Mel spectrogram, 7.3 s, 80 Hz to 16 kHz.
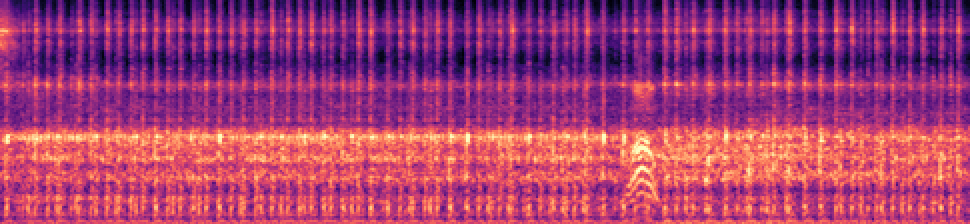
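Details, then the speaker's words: Honda NSR250R-SP MC18 250cc two-stroke twin with JHA pipes, started on choke, mic low near the pipes; crisp, even rapid popping from both cylinders at a steady fast idle, no misses; normal two-stroke idle. "Wow, those pipes do sound nice. I'll get down low so you can hear them."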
